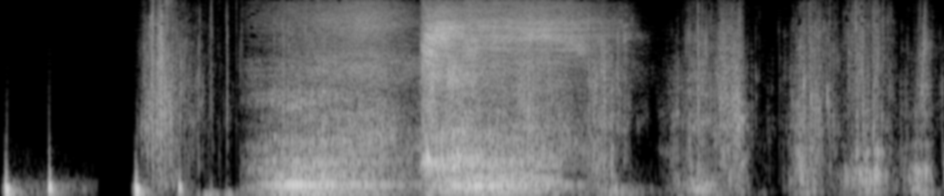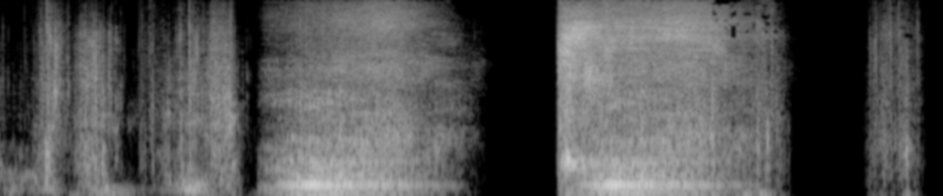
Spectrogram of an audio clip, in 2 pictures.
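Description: A monster roars and chomps noisily.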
